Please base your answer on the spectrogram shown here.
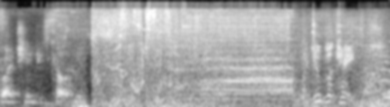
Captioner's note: glass crashing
